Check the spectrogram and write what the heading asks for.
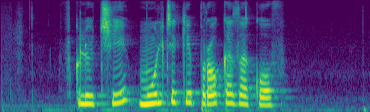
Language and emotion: Russian, neutral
